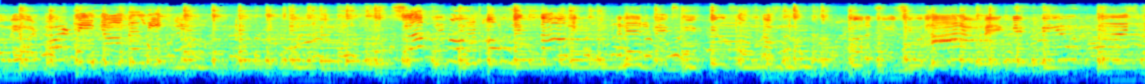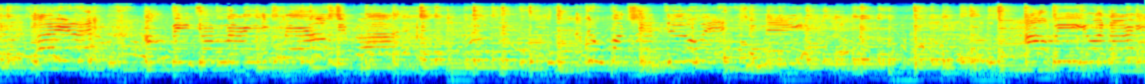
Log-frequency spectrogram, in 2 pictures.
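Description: A live folk-rock band playing an upbeat song, with a plucked banjo, a bass balalaika and a drum kit carrying the music, heard from the crowd through a camera microphone.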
